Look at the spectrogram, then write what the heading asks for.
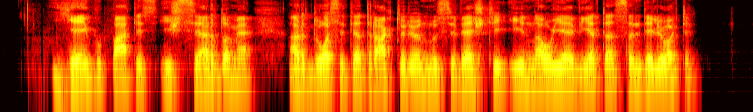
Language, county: Lithuanian, Šiauliai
